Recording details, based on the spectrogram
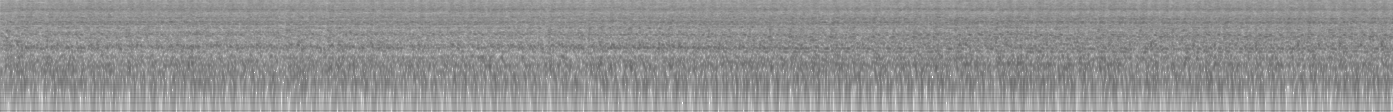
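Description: Uneven idle at about three beats a second with irregular spacing and a busy clattery top end; a rough idle with no clear cause.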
